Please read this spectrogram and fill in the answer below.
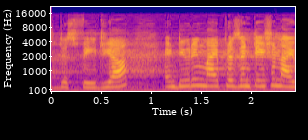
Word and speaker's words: dysphagia: The term dysphagia is pronounced differently in various parts of the world. However, in Pakistan, we often pronounce it as dysphagia, and during my presentation, I will be pronouncing it as dysphagia.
